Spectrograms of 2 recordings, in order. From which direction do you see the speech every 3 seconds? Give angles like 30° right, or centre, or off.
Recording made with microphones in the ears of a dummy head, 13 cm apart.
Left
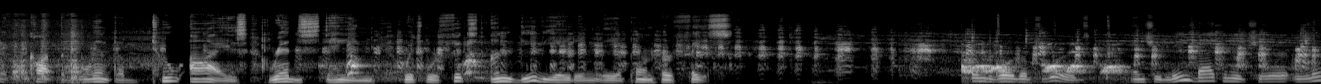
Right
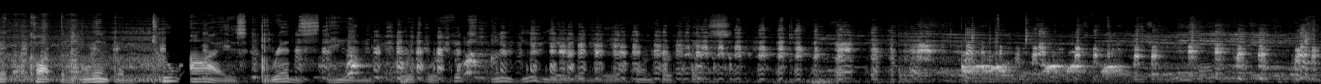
10° left, 50° left, 60° left, 70° left, 70° left.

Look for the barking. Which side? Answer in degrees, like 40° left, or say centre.
10° left.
